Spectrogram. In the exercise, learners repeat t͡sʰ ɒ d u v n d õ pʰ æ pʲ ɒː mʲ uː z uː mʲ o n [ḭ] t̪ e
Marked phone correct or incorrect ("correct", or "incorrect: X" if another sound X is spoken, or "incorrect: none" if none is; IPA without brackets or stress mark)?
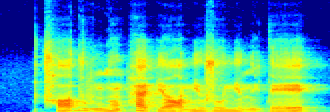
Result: correct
